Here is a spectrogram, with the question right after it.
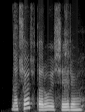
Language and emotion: Russian, neutral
